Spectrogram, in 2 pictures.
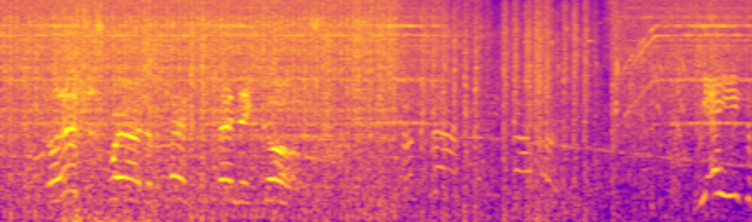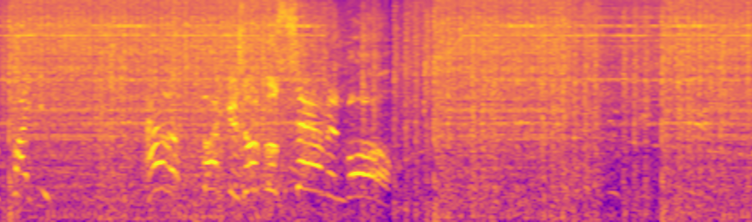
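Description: A rapid-fire heavy machine gun roars in long bursts.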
